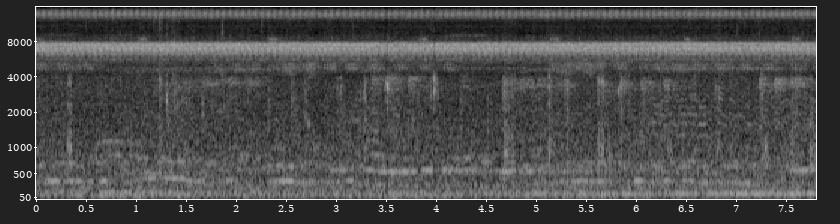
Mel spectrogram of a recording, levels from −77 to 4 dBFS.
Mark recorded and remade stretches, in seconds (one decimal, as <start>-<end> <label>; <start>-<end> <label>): 0.0-7.8 recorded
